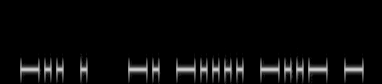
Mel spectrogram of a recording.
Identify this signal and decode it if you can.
Morse code, heard as a keyed tone, about 20 wpm, 700 Hz. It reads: DE N6XT
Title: USA Callsign DE Callsign - 4 Characters - 20wpm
